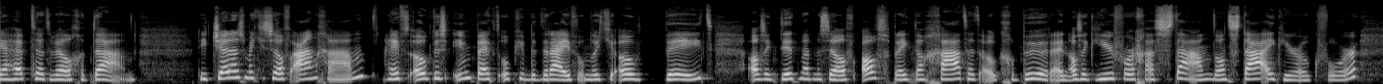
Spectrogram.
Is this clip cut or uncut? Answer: uncut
